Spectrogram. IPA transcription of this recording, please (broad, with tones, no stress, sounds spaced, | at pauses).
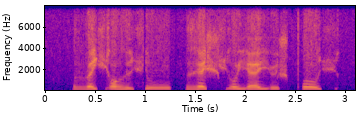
v ɛ˧ ç ɔ˧˥ ɣ ʉ˧˥ ç ɾ u˩ | ɣ ɛ˥˨ ʃ ç o˧ j ɛ˧ j ʉ˩ ʃ pʰ o˥˨ ç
